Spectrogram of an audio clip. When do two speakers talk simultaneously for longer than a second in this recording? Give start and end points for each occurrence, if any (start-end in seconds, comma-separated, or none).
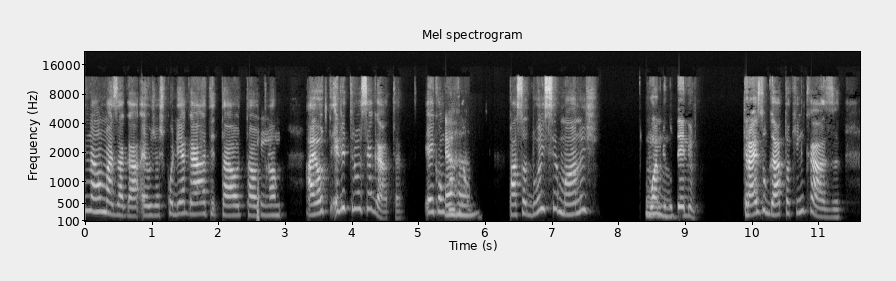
none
